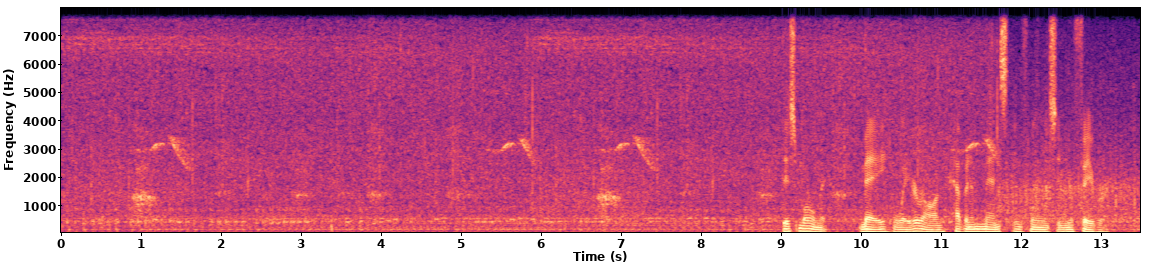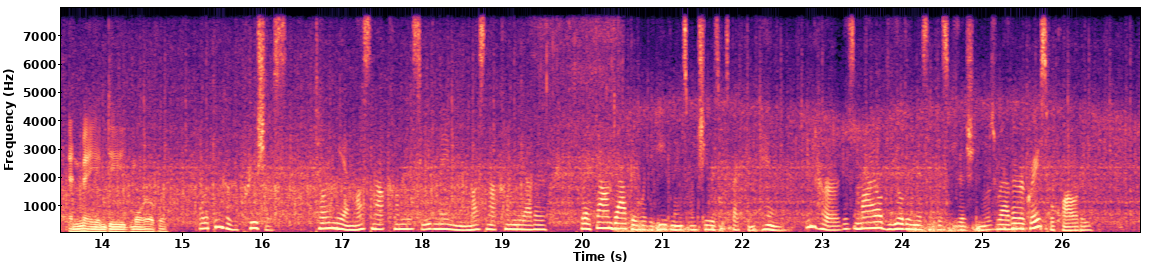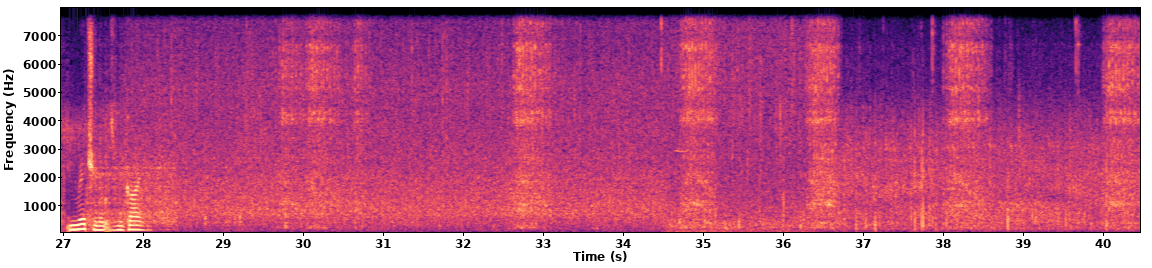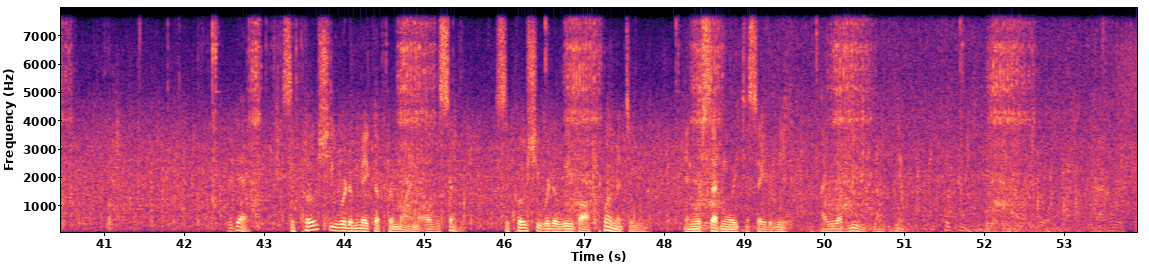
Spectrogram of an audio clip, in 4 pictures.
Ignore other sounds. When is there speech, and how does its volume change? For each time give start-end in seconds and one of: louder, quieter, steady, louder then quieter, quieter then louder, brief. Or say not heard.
8.8-28.1 steady
42.5-53.8 quieter.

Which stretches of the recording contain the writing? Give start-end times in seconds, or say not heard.
not heard.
